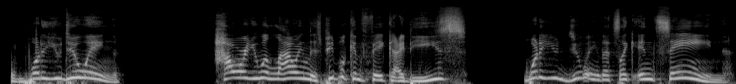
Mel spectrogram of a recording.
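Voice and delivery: high-pitched, incredulous outrage; exasperated rant. Real, not acted. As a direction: demand answers in angry disbelief. Ranting in disbelief at moderation.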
